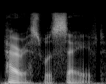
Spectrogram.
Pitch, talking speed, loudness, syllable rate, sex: 80 Hz, 170 wpm, -21 LUFS, 5.2 syllables/s, male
